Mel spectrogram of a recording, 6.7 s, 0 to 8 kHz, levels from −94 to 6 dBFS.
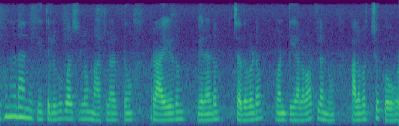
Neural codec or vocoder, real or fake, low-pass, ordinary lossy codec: none; real; 7.2 kHz; AAC, 32 kbps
